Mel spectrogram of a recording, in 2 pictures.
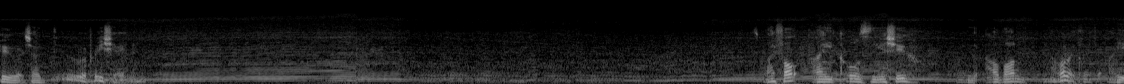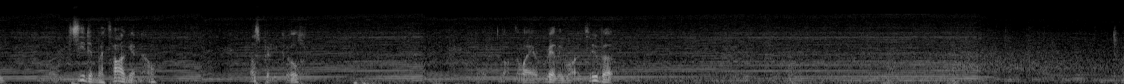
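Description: A racing car engine whines and rises in pitch through the gears.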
